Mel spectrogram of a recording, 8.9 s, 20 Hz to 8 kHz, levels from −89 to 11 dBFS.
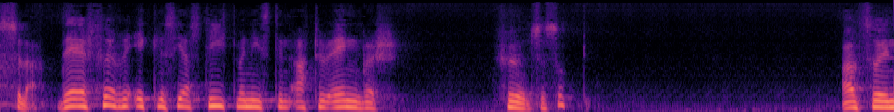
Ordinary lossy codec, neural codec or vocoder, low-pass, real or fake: MP3, 32 kbps; codec, 16 kHz, 0.9 kbps, LongCat-Audio-Codec; 7.2 kHz; fake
